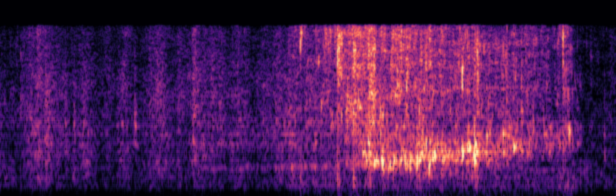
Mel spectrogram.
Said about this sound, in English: And I allow the water to pour to the ground.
